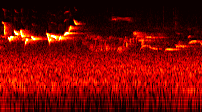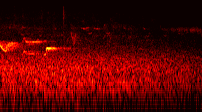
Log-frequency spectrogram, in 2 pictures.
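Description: Birdsong over a steady soft hiss of outdoor ambience: a quick run of chirps in the first second and a half, then fainter scattered calls, all fading out near the end.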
